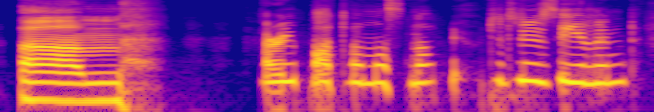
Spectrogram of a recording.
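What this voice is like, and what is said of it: Imitates a fictional creature's voice. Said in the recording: “good Hermione impression ... It was actually my Dobby impression.”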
